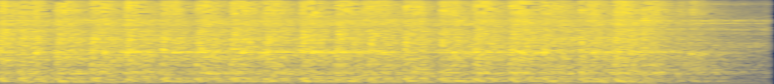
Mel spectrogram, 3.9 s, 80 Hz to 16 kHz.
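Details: V8 with points ignition cranking on the dyno while dwell is measured, reading 30 degrees (spec 28–32): steady starter churn at about three beats a second with even compressions and no hesitation; normal cranking.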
